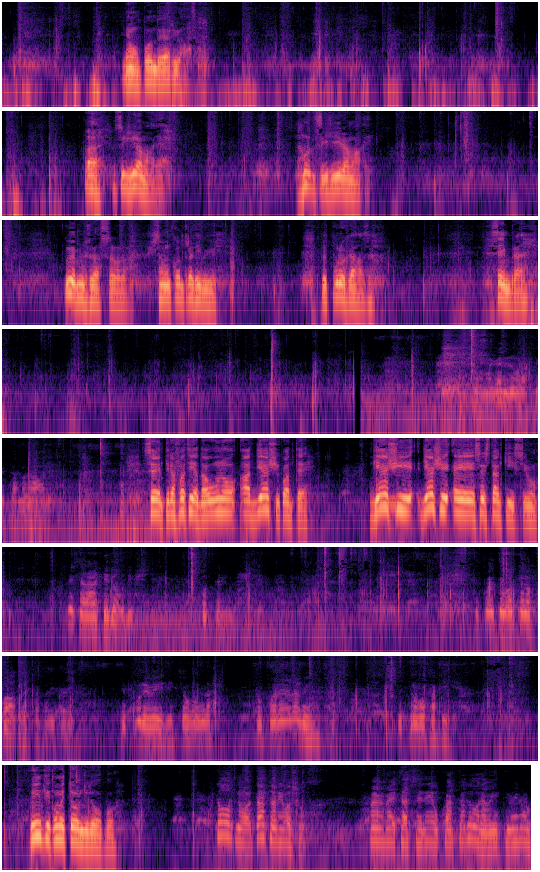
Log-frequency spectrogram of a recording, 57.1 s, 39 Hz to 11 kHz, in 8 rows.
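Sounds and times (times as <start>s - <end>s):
footsteps on trail: 0.0s - 57.0s.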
